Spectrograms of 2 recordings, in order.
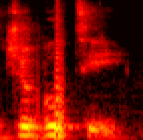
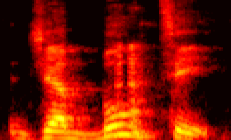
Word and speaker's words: Djibouti: pronounce the name and they always mess it up trying to put the D, but the D is silent. So it's Djibouti, but it's pronounced Djibouti.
